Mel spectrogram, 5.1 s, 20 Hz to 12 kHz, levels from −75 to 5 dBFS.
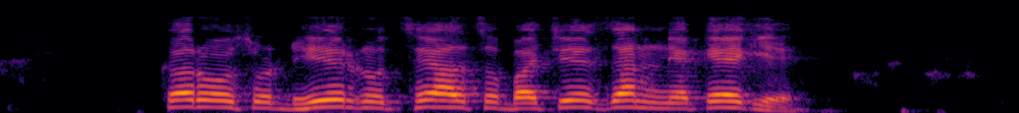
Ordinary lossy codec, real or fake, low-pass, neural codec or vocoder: Opus, 16 kbps; fake; 7.2 kHz; codec, 16 kHz, 4 kbps, X-Codec, WavLM features, trained on Multilingual LibriSpeech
